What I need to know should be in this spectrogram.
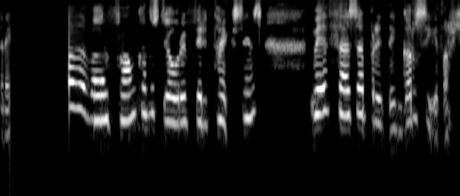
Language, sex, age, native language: Icelandic, female, 12, Icelandic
